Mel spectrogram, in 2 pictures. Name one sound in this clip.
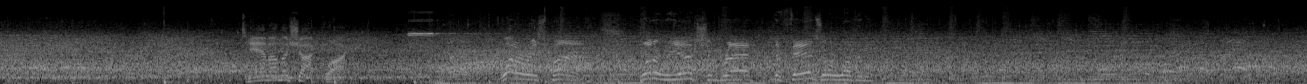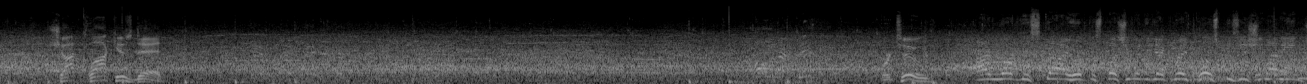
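A large crowd murmurs and cheers steadily in an echoing arena.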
